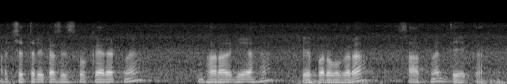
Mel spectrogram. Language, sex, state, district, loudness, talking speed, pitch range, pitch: Hindi, male, Jharkhand, Palamu, -19 LUFS, 175 wpm, 105-125 Hz, 115 Hz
